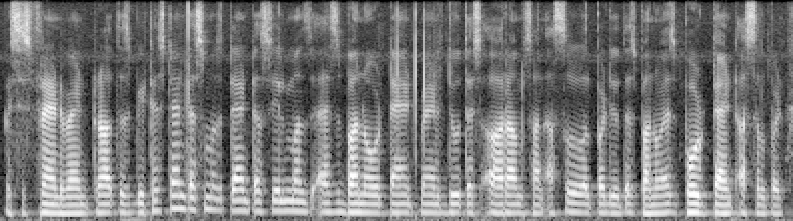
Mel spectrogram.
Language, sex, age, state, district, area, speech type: Kashmiri, male, 30-45, Jammu and Kashmir, Ganderbal, rural, spontaneous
